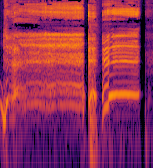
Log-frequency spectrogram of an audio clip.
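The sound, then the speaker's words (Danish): A voice lets out a long, strained groan that rises and holds, breaks off briefly, then resumes as a sustained moaning tone before stopping, a vocal imitation of a sudden high fever setting in, as a symptom of pneumonic plague. “Det er lyden af høj feber, der pludselig sætter ind.”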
